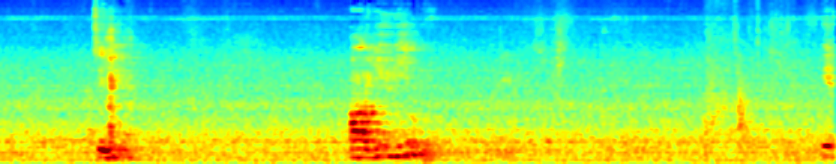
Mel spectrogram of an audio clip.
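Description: A man speaks slowly into a microphone over a loudspeaker in an echoing room.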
